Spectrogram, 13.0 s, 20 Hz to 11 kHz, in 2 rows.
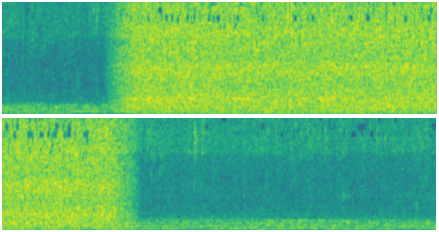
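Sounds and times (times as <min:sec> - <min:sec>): heavy rain: 0:01.6 - 0:08.8.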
